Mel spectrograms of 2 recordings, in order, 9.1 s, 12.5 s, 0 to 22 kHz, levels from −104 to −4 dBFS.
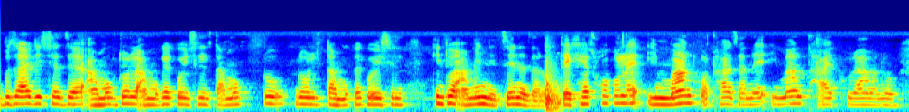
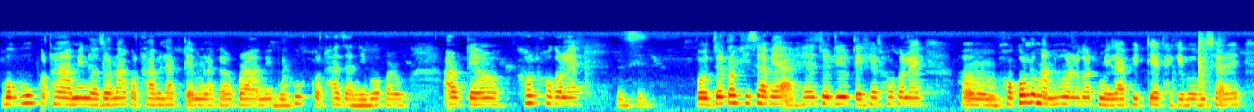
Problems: constant background noise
